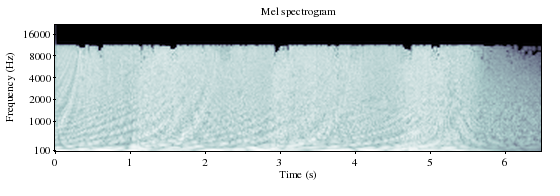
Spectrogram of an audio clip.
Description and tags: SemiQ leads 12.
This sound belongs to a mini pack sounds could be used for rave or nuerofunk genres
sci-fi, sound, sfx, soundeffect, pad, effect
